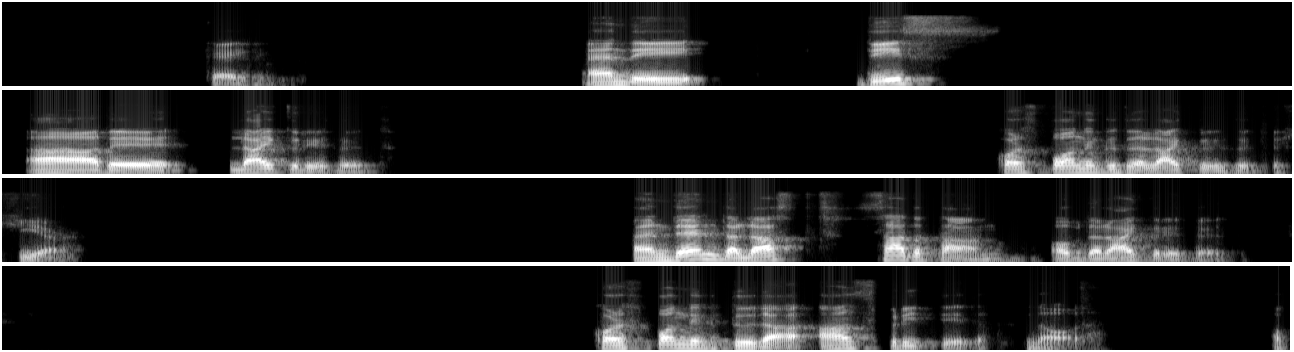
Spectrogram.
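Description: A man speaks calmly and haltingly into a close microphone, with long pauses.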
